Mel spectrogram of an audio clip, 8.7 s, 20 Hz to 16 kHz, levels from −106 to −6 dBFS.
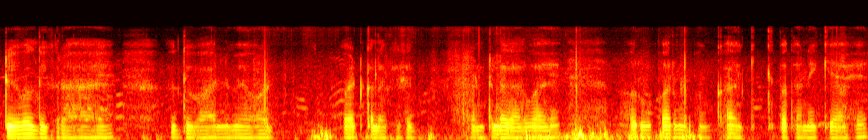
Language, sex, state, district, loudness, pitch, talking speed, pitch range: Hindi, male, Chhattisgarh, Balrampur, -31 LUFS, 95 Hz, 160 wpm, 95-100 Hz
